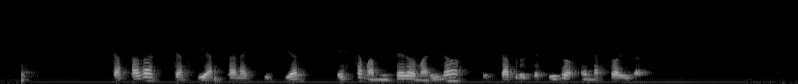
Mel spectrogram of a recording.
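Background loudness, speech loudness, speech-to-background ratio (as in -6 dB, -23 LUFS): -49.0 LUFS, -33.5 LUFS, 15.5 dB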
